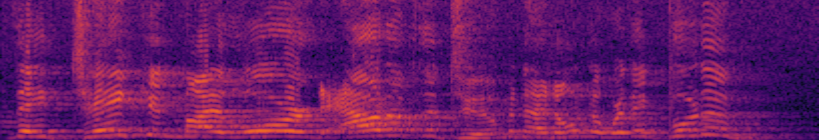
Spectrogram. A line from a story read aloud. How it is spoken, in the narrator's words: Mary shouts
